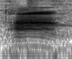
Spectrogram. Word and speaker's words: bang: What is a PC bang? PC bang? No, not bang. It's pang. That's right. The Koreans pronounce their A's very differently for around 2 million won, just under.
